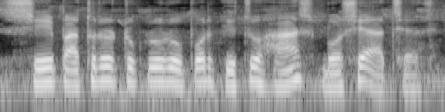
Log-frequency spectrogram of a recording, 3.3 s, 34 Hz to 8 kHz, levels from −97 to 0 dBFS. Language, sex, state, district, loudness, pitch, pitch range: Bengali, male, Tripura, Dhalai, -17 LUFS, 145 Hz, 125-150 Hz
